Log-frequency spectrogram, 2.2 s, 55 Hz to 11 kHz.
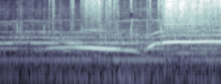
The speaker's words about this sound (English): And before we go, the Olympic torch has arrived in France. The flame travelled in style as it sailed into the port town of Marseille on a 19th century ship. It arrived to the claps and cheers of sports fans ready to welcome the iconic Olympic flame.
